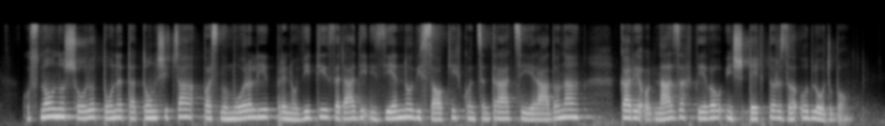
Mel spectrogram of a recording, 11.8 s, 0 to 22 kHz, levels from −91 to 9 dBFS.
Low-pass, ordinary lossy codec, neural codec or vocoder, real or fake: 10.8 kHz; none; codec, 24 kHz, 0.9 kbps, WavTokenizer, large speech release; fake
